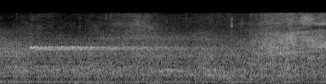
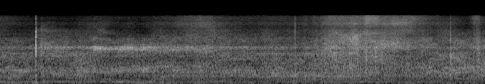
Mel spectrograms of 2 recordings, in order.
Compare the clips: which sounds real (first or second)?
first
